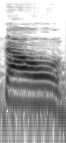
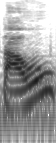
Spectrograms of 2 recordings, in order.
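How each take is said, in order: First: The syllable is said on a low tone. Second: The syllable is said on a rising tone. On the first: "เตาใส่ไม่เอก" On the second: "ใส่ไม่จรวา"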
